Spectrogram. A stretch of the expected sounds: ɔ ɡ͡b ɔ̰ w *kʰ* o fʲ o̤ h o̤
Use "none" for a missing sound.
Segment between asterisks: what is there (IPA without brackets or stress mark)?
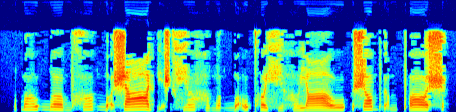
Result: kʰ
